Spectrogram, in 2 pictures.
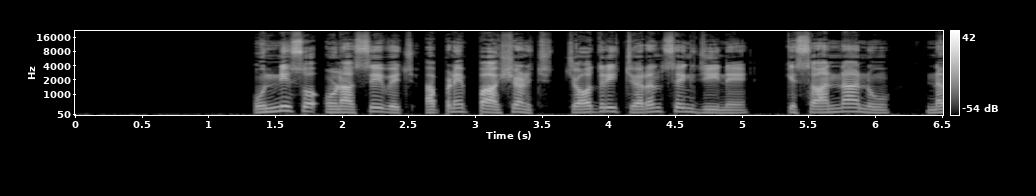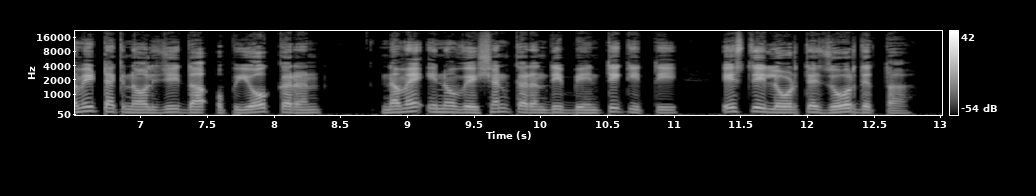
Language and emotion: Punjabi, neutral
